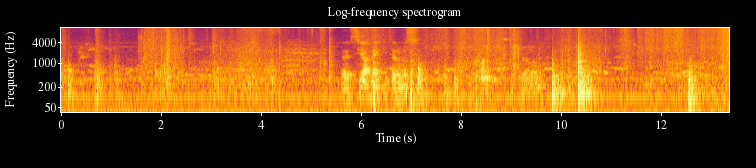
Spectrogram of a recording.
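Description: Plastic wrap crinkles and rustles as it is handled.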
